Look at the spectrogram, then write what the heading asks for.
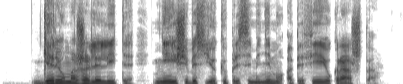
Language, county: Lithuanian, Kaunas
